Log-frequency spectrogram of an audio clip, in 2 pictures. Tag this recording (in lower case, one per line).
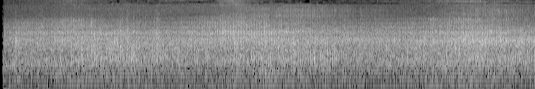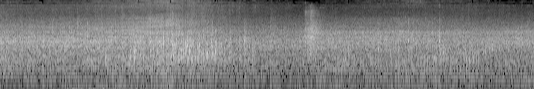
traffic noise
motor vehicle (road)
vehicle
